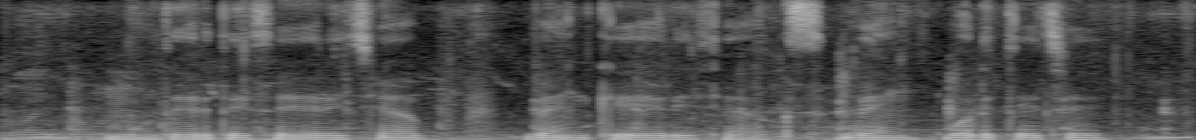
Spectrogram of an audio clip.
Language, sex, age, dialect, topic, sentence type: Bengali, male, 18-24, Western, banking, statement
